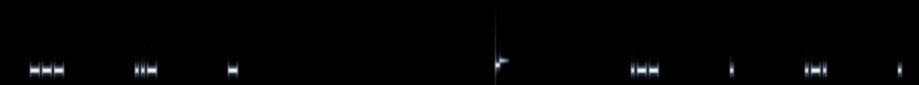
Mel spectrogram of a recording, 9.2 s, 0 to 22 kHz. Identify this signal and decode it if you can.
Morse code, heard as a keyed tone, about 37 wpm, spaced as for 11 wpm, 690 Hz. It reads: OUT WERE
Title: 8x Character Spacing - Top 200 Words - 40wpm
